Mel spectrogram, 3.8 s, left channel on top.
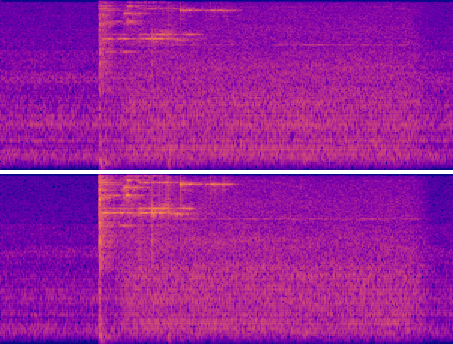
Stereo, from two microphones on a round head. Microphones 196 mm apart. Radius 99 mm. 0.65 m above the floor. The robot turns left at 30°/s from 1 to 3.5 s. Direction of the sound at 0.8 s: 65° right (ahead or behind).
